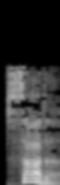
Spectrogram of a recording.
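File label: "sadhe", English, British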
